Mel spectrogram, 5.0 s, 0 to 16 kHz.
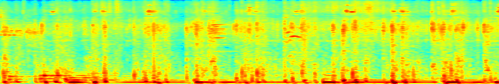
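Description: Horse hooves clip-clop in a steady walking rhythm in the video game Red Dead Redemption 2, moderately close, with a low droning tone underneath.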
